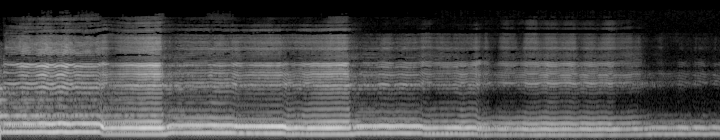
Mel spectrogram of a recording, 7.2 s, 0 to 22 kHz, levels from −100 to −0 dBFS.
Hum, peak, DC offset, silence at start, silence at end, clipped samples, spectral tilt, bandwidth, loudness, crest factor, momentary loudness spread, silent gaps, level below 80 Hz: none; -12 dBFS; under 0.1%; 0 s; 0 s; under 0.1%; -4.5 dB/octave; 13.5 kHz; -27 LUFS; 16 dB; 13 LU; none; -80 dBFS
